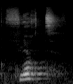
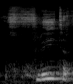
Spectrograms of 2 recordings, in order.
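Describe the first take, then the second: First: Flirt said level, with a French r, flœrt; corrected English try. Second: Flirt tried high and rising, ending like flid; testing the English word Flirt with a rising question; unsure English try. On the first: Vlogger retries the lipstick name, steadier. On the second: Vlogger unsure how to say the lipstick name, rising. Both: Shown as a demonstration. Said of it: "Flirt, je sais pas".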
